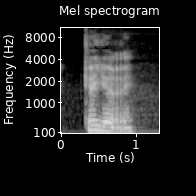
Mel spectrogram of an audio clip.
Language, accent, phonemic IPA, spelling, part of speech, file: French, Canada, /kœj.ʁɛ/, cueillerait, verb, LL-Q150 (fra)-cueillerait.wav
- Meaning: third-person singular conditional of cueillir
